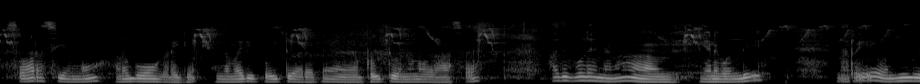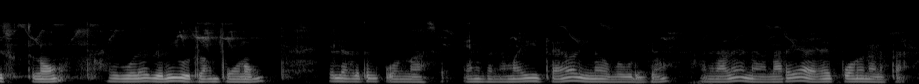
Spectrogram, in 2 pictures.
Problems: constant background noise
